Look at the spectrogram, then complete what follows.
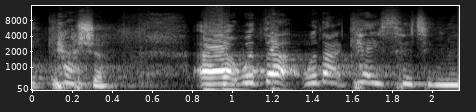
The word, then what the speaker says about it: Kesha: Keisha, I don't know, how do you pronounce it? Keisha, I thought it was Keisha. Kesha? Oh, whatever. All right, a short E, Kesha.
